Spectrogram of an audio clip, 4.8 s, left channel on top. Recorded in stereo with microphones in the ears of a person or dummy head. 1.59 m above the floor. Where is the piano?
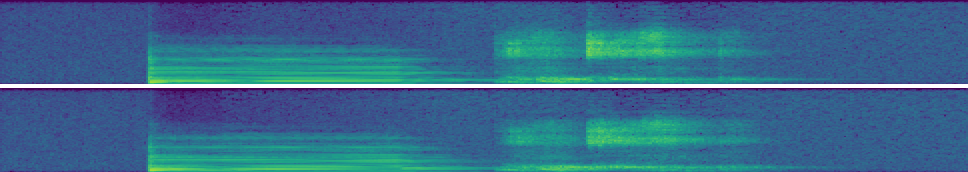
15° left (ahead or behind), 0.8 m.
